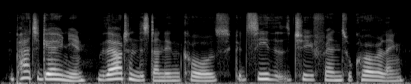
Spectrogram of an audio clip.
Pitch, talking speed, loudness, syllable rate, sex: 205 Hz, 205 wpm, -19 LUFS, 6.6 syllables/s, female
